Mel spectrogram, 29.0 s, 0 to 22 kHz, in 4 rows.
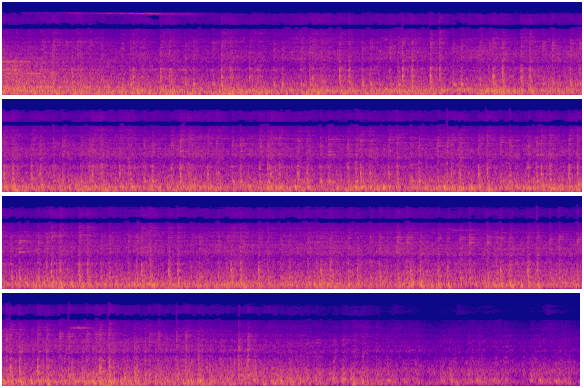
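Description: A long JR Freight container train passes close by, its EF210 electric locomotive at the head and then a string of container flat wagons rolling past with a steady rumble and rattle of wheels on rail. The sound fades over the last few seconds as the end of the train goes by.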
